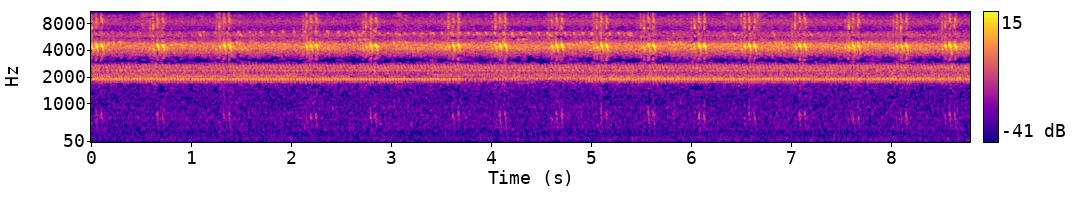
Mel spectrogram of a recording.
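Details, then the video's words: Steady cricket chorus: a high, continuous shimmering trill with brief, sharp chirps repeating at a regular rhythm, roughly twice a second. "Crickets Sound Effect"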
